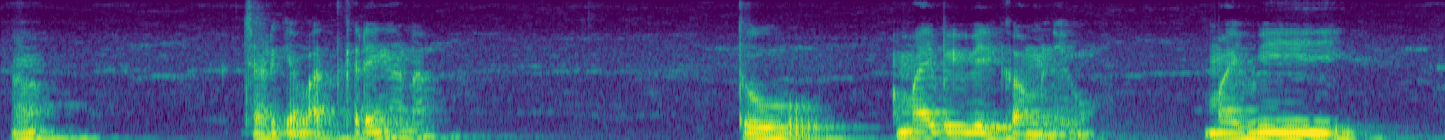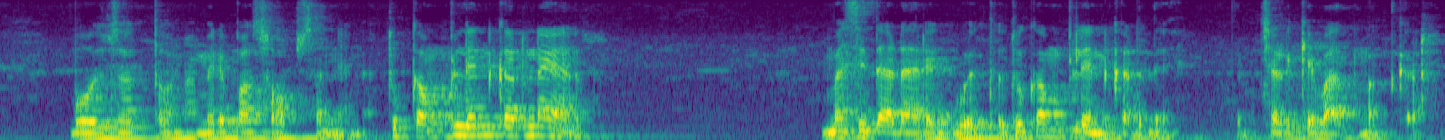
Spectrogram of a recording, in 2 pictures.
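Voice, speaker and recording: Pausing often at a moderate pace, a young man with a mid-range voice gives casual, crude, heated advice about life. He is a warehouse worker, and the recording has roomy echo plus faint background noise.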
